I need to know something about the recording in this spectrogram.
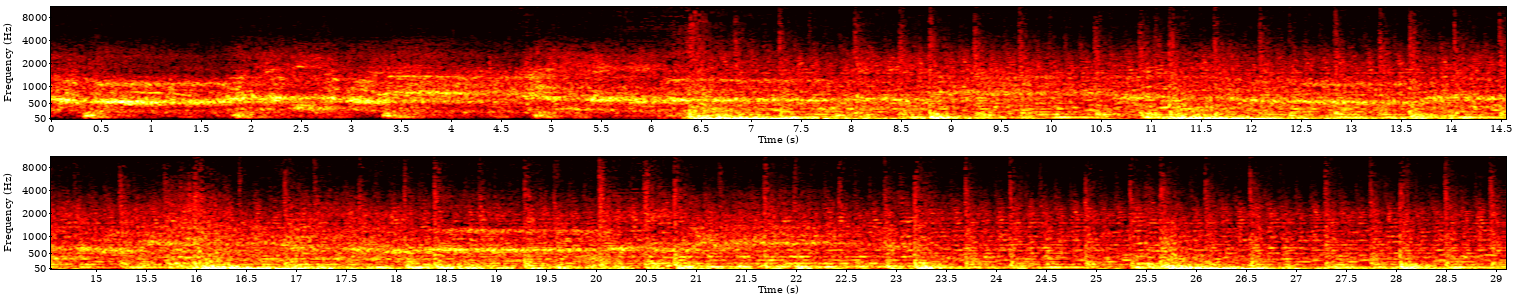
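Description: A huge crowd of Palmeiras football fans, the Mancha Verde supporters, chants in unison in the stadium stands, a loud, sustained mass of voices rising together with a steady rhythmic pulse, thick low rumble underneath and occasional sharp shouts cutting through.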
